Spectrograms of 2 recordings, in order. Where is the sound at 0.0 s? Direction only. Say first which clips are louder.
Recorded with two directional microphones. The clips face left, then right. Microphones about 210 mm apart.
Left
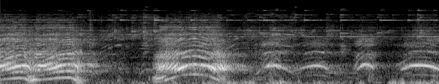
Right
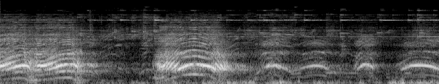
Even; 45° left (ahead or behind).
